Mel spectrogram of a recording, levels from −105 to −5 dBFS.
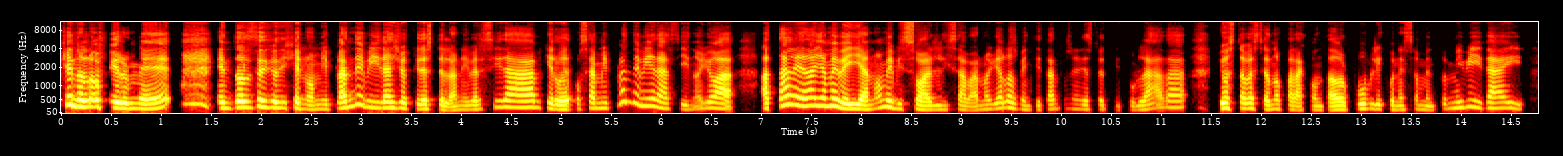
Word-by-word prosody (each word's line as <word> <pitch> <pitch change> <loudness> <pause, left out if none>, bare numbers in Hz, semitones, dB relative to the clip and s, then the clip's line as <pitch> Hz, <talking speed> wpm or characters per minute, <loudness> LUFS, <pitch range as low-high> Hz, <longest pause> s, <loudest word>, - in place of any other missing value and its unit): que 315 +1 +6
no 245 - +8
lo 245 +1 +6
firmé. 190 - +4 0.5
Entonces, 220 +4 +5
yo 215 - +5
dije: 205 -2 -1
"No, 155 -3 -6
mi 160 +1 -10
plan 200 +8 +2
de 330 +2 -2
vida, 210 -3 0
yo 200 -2 -2
quiero 165 -3 -1
estudiar 165 -2 -5
en - - -5
la 125 - -2
universidad, 220 - -1
quiero", 155 -4 +3
o 175 - -14
sea, 190 +2 -3
mi 195 - -8
plan 415 - -8
de 345 - -5
vida 275 0 -4
era 215 -4 -1
así, 180 -5 -11
¿no?, - - -14
yo 200 0 -4
a 185 - +2 0.3
a 190 - +4
tal 295 - +2
edad 285 -1 +3
ya 285 -1 +1
me 275 -1 +4
veía, 170 -4 +5
¿no?, 190 +7 -8
me 235 -1 +2
visualizaba, 145 - -4
¿no?, 155 +3 -12
ya 185 +4 -6
a - - -9
los 205 -3 -4
veintitantos 160 +4 -13
años 165 -1 -21
ya 155 - -10
estoy 155 0 -15
titulada, 160 +10 -9 0.3
yo 195 - +6
estaba 185 -1 -2
estudiando 165 -3 -5
para 145 -5 -6
contador 135 +1 -3
público 165 -1 -6
en 145 - -12
ese 145 +3 -17
momento 140 +3 -15
en 195 - -16
mi 210 +1 -8
vida, 205 -4 -4
y 175 -5 -12
185 Hz, 250 wpm, -23 LUFS, 155-220 Hz, 0.5 s, no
